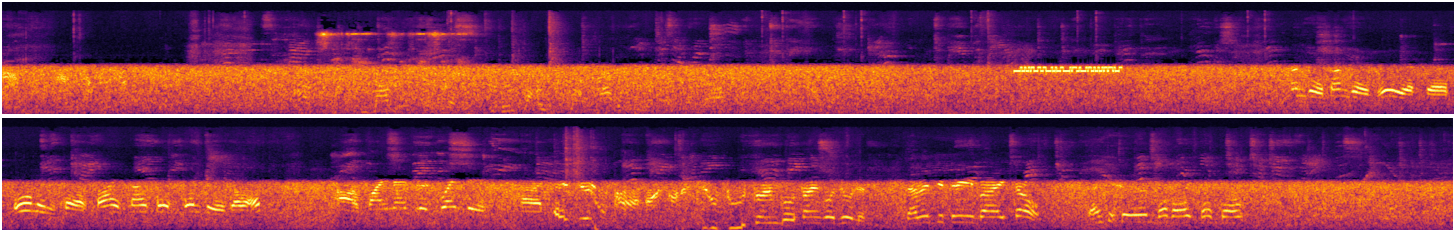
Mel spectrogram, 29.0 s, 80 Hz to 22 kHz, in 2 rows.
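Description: Shortwave radio receiver hiss from an RTL-SDR clone dongle tuned across the 40-metre amateur band, with a brief steady whistle about ten seconds in. After that, faint single-sideband voices of ham stations fade in and out through the hiss.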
